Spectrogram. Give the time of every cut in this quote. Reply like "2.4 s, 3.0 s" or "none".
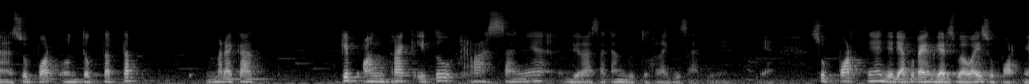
none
